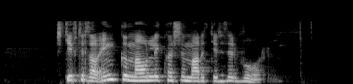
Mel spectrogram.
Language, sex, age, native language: Icelandic, male, 20-29, Icelandic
